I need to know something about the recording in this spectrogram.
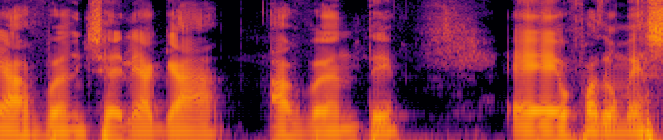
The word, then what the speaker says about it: Lhavante: A pronúncia ficou hispânica, né? Lhavante. Mas é Avante, L-H, Avante.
